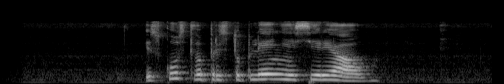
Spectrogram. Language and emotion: Russian, neutral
